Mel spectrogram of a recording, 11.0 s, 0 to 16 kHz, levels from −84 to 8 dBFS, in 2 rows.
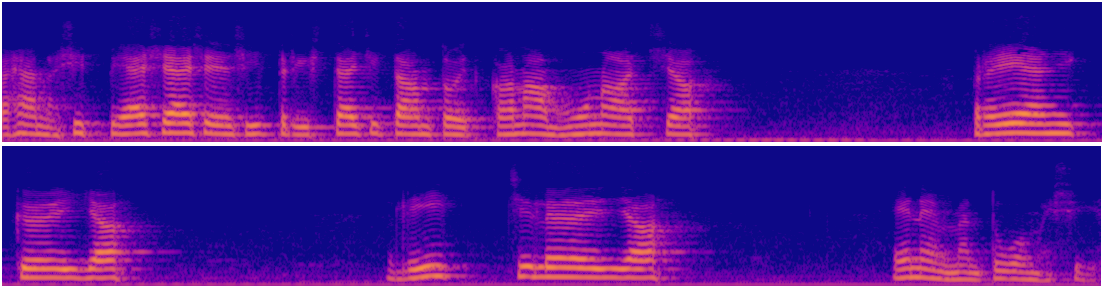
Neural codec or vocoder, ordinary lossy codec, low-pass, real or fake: none; MP3, 48 kbps; 14.4 kHz; real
